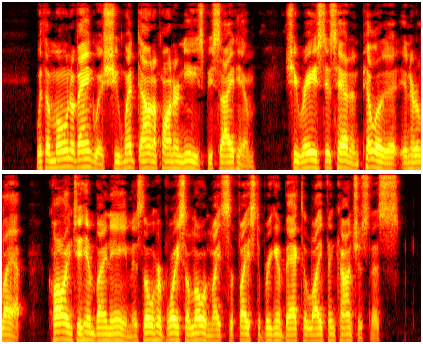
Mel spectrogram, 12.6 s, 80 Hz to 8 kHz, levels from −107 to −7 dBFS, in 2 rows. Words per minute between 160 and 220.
Yes: fast, 205 wpm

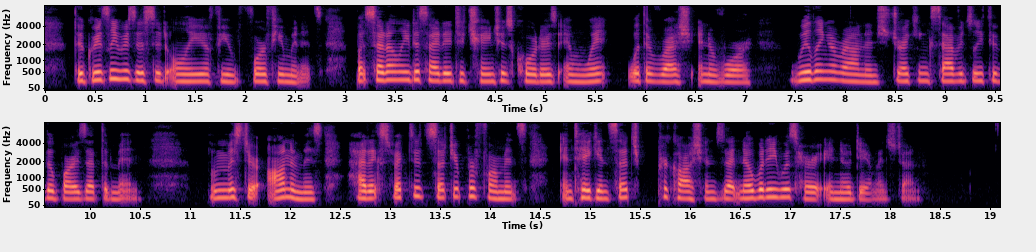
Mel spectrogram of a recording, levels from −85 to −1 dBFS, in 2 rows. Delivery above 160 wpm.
Yes: average, 170 wpm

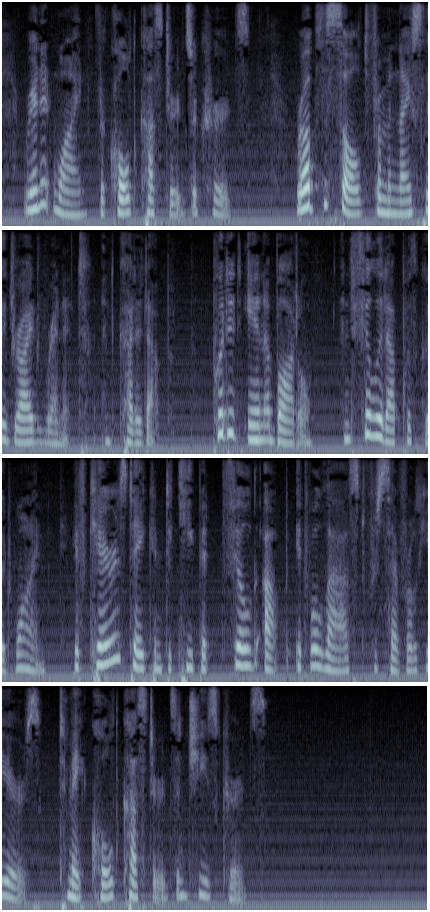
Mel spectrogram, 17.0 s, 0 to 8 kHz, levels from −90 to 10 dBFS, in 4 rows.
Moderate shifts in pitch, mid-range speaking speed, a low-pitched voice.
No: average, 4.8 semitones; average, 185 wpm; medium, 175 Hz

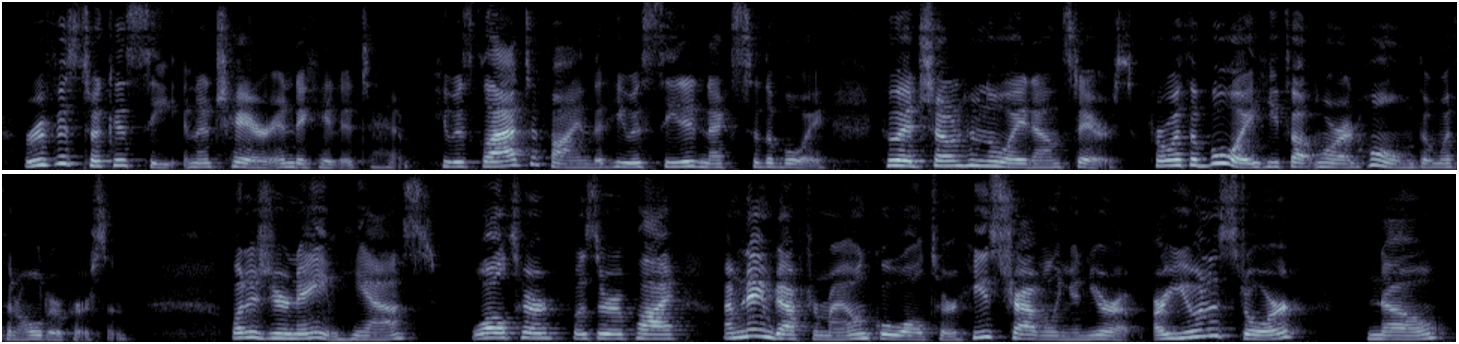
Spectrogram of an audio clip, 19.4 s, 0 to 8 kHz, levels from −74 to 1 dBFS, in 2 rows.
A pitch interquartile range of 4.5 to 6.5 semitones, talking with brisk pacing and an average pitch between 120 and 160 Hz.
No: average, 4.9 semitones; fast, 215 wpm; high, 195 Hz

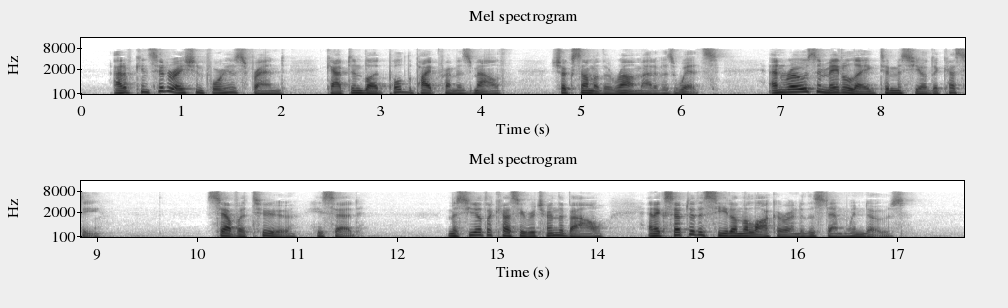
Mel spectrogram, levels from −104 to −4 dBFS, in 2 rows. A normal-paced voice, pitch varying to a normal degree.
No: average, 180 wpm; wide, 6.6 semitones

